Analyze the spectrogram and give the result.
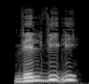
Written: VELVILLIGT

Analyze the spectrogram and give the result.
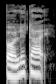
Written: bolledej

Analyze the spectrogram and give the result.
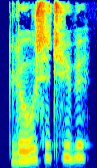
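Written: låsetype

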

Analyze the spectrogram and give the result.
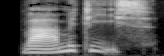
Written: varmedis

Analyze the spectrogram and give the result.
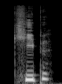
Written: kippe

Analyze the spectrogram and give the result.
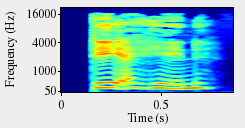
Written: derhenne

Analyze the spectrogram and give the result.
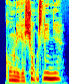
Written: kommunikationslinje

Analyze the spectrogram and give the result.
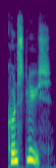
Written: kunstlys

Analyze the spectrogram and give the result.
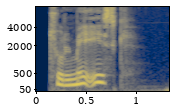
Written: ptolemæisk

